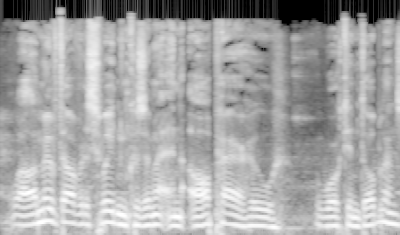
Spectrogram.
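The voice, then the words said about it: Irish accent. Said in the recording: “has an Irish accent”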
